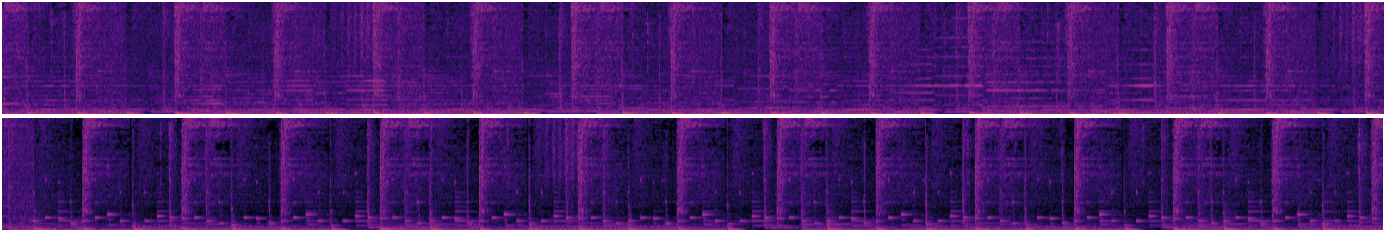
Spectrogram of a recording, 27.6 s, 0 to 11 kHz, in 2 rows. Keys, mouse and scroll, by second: 0.5 click, 6.4 click, 8.1 click, 9.4 click, 10.5 click, 11.3 2, 11.6 Return, 12.9-14.1 middle drag, 15.5 click, 18.2-19.2 drag, 21.5-23.7 drag, 24.0 middle click, 25.3-26.8 drag.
